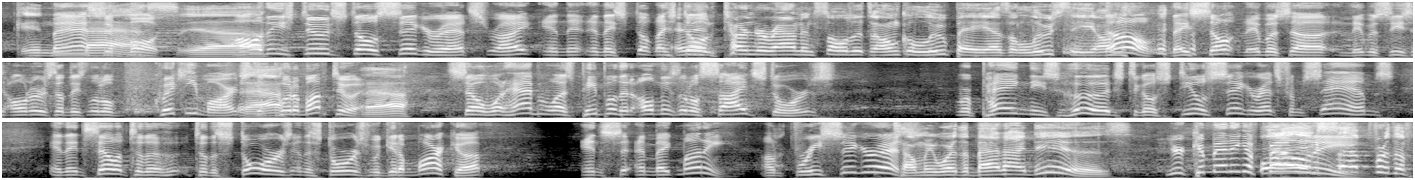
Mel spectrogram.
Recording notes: Live from Texas Cheer Liquor in San Antonio, TX.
